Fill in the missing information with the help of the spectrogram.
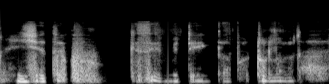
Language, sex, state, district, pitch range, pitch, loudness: Hindi, male, Bihar, Araria, 140-155 Hz, 145 Hz, -16 LUFS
